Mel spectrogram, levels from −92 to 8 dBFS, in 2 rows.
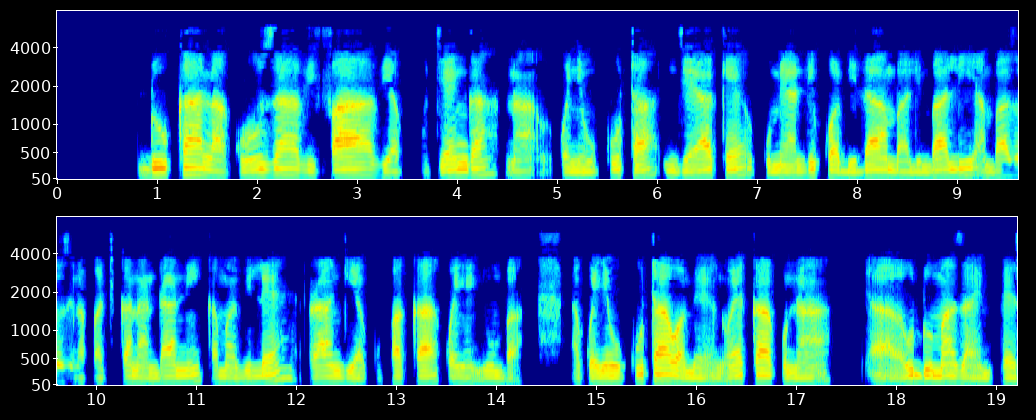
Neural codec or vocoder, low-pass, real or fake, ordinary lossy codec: none; 7.2 kHz; real; MP3, 24 kbps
